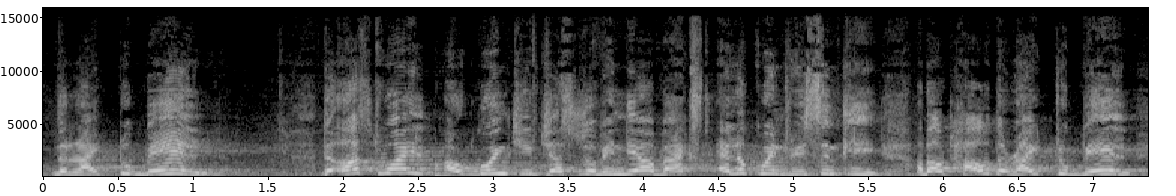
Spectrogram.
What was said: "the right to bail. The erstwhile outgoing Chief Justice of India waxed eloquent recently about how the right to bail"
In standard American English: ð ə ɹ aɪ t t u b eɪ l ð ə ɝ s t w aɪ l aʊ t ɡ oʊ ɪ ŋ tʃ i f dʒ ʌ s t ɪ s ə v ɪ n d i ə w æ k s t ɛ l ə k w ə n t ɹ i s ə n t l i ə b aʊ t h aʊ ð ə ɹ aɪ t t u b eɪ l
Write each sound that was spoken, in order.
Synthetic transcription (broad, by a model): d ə ɹ aɪ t t u b eɪ l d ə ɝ s t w aɪ l aʊ t ɡ oʊ ɪ ŋ tʃ i f dʒ ʌ s t ɪ s ə v ɪ n d i ə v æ k s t ɛ l ə k w ə n t ɹ i s ə n t l i ə b aʊ t h aʊ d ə ɹ aɪ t t u b eɪ l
